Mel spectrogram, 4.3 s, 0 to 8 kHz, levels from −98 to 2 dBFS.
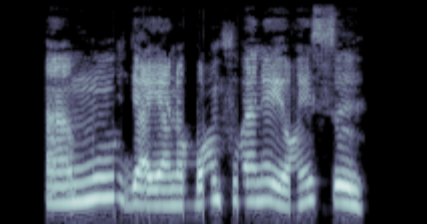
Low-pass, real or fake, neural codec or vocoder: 7.2 kHz; real; none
